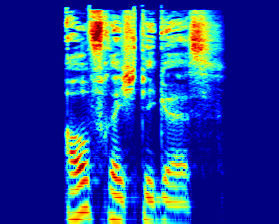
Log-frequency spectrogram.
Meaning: strong/mixed nominative/accusative neuter singular of aufrichtig
- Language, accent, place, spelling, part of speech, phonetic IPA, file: German, Germany, Berlin, aufrichtiges, adjective, [ˈaʊ̯fˌʁɪçtɪɡəs], De-aufrichtiges.ogg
